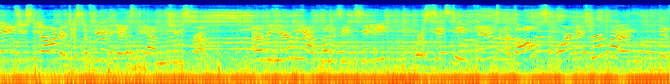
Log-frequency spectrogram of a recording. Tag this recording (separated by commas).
Music, Speech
